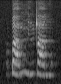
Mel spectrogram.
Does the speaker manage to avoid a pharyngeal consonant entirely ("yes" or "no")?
yes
